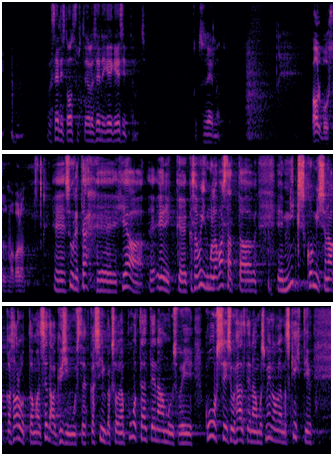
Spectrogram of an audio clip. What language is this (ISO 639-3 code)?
est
